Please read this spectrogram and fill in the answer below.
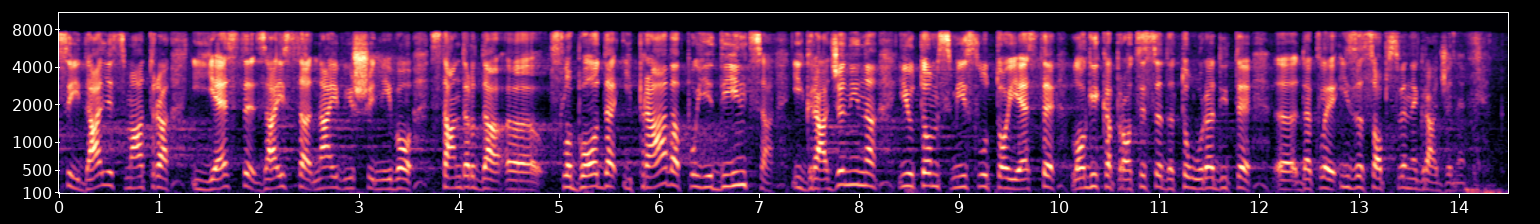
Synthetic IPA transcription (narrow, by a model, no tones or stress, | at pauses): seid̪aʎe̞smaːt̪ɾaijest̪e̞zajist̪anajʋiʃiniʋo̞st̪and̪aɾd̪aʔslˠo̞bo̞d̪aʔipɾaːʋapo̞jed̪iːnt̪sa̰ | iɡɾad͡ʑaninaiut̪o̞msmiːslˠut̪o̞ːjest̪elˠo̞ɡikapɾo̞t̪sesad̪at̪o̞ːuɾad̪it̪e̞d̪akleʔizaso̞pst̪ʋeneɡɾad͡ʑane̞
